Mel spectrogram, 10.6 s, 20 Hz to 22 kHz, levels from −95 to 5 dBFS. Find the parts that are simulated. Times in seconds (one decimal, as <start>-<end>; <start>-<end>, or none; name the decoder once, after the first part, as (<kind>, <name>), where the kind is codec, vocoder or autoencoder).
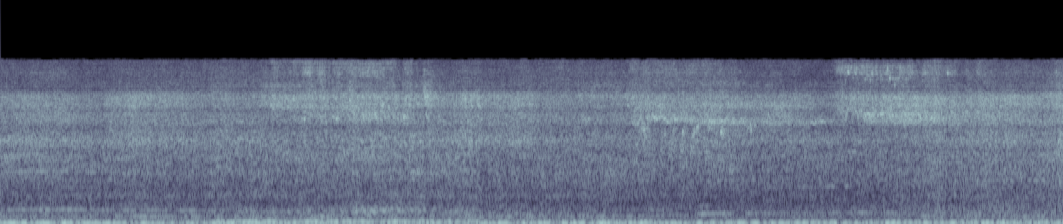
2.1-4.8 (vocoder, Vocos)

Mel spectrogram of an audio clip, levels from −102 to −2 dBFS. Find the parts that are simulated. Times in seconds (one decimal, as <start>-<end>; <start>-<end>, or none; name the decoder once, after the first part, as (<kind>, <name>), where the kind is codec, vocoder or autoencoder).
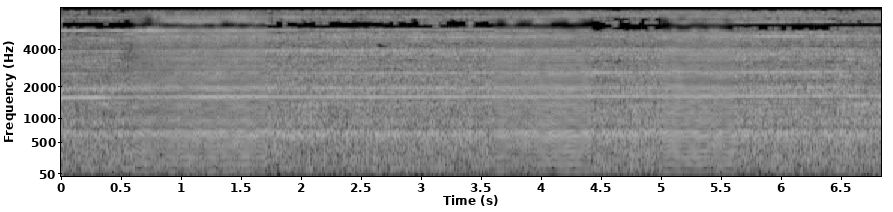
0.6-1.7 (vocoder, Vocos); 3.6-4.4; 5.0-5.6

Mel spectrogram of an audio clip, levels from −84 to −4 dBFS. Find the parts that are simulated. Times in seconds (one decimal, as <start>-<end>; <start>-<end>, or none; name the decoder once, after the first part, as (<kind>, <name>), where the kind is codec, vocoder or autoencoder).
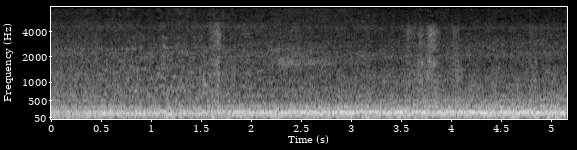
0.5-1.6 (vocoder, HiFi-GAN)

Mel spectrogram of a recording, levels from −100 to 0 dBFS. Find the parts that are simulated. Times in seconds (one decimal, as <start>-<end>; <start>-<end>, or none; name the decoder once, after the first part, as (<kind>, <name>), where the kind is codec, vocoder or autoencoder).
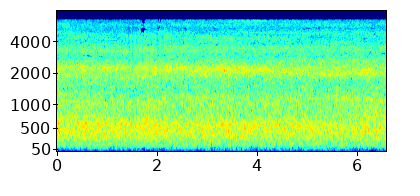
1.4-2.3 (vocoder, HiFi-GAN)

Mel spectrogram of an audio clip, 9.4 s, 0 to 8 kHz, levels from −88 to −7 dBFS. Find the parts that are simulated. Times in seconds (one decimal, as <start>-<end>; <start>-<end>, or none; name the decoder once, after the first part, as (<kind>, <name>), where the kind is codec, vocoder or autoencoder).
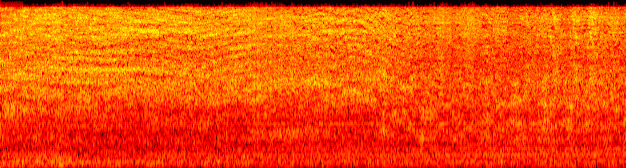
3.7-4.4 (vocoder, BigVGAN v2); 6.4-7.2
